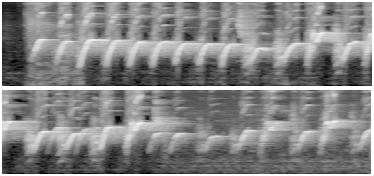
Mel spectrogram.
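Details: Asian fairy-bluebird singing actively with full fill-in phrases, offered as a master for training songbirds. After a brief silence, a loud, unbroken string of liquid rising whistles, rapid and slightly uneven, with higher notes near the end.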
